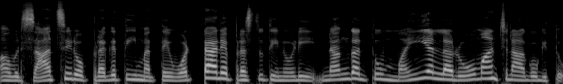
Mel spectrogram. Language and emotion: Kannada, happy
